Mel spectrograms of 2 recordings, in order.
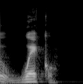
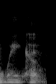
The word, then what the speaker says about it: Waco: Y se pronuncia hueco, como si estuviera hueco. – No, No, es W-A-C-O. – Pero le dicen Waco. Es Waco. Waco. Waco. Waco, Waco Texas. Waco, Texas, ok.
